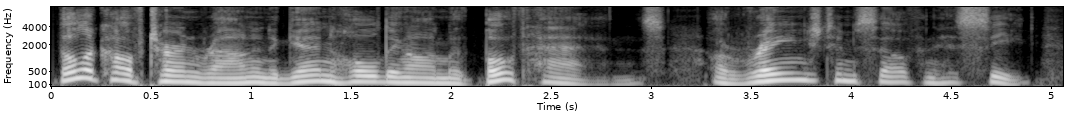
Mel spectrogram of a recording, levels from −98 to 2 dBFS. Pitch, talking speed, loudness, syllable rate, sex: 155 Hz, 180 wpm, -19 LUFS, 5.0 syllables/s, male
